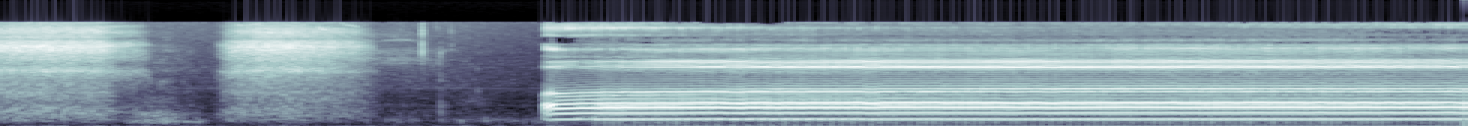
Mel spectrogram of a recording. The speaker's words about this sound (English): And we're going to breathe that into our first chakra using two sniffs through our nose and then sounding out on a low O tone. So together, let's sniff through the nose.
